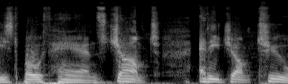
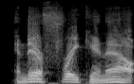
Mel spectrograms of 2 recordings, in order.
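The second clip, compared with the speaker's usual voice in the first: ordinary talk, nothing marked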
